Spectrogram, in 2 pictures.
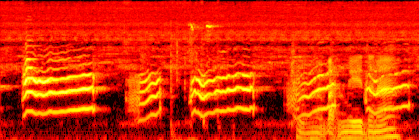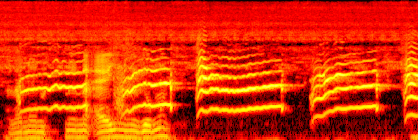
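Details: Puppy crying and searching for its mother: high tonal whines with stacked harmonics, some short and quavering; a lower moaning voice, likely a person, overlaps in the middle section.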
